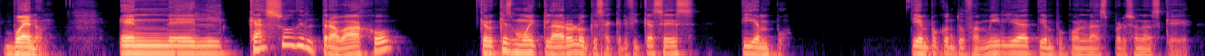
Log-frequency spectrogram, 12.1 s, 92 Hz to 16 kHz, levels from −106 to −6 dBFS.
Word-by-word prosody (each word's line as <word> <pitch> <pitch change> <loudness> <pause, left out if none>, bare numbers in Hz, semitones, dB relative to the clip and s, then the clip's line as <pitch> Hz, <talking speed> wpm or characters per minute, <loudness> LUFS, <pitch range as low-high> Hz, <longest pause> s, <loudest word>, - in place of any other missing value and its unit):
Bueno, 110 -2 +6 0.7
en 125 0 +5
el 120 -1 +1 0.2
caso 215 +8 +2
del 230 -8 -2
trabajo, 115 - +2 0.8
creo 125 -1 +1
que 165 - -2
es 160 - +1
muy 135 -1 0
claro, 115 +1 +3
lo 130 -3 0
que 105 - -8
sacrificas 100 +5 -5
es 120 +1 -3 0.4
tiempo 105 -4 -3 1.2
tiempo 115 -1 0
con 120 -3 -6
tu 100 0 -8
familia, 120 +5 -2
tiempo 105 -2 -7
con 100 -3 -8
las 95 +1 -8
personas 95 -2 -9
que 75 -3 -17
120 Hz, 125 wpm, -24 LUFS, 100-125 Hz, 1.2 s, Bueno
